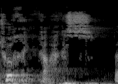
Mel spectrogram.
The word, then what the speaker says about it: Tychicus: In Greek, it's pronounced Tychicus. That's why we say Tychicus instead.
